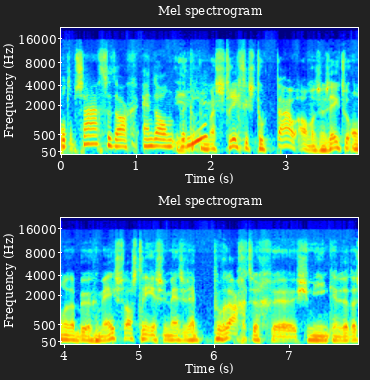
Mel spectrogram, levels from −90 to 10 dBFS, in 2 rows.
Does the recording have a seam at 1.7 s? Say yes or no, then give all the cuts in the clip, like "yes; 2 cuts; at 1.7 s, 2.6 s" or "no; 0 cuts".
yes; 1 cut; at 1.7 s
